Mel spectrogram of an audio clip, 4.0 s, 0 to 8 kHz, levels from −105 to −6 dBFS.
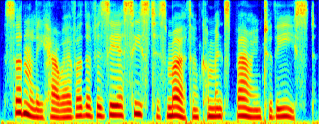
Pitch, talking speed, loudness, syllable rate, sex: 195 Hz, 195 wpm, -15 LUFS, 5.7 syllables/s, female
